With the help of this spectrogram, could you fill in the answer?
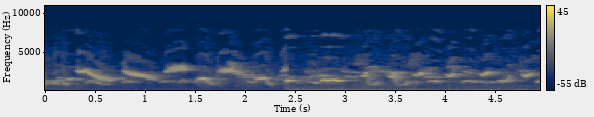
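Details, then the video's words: White-rumped shama (murai batu) in ngentrok song, delivering varied rich whistles and harsher squawky phrases in quick succession, with a low hum rising in the background partway through. "Murai batu bakal langsung ngentrok"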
